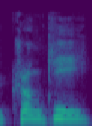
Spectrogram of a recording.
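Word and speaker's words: Krahnke: Artist Andrew Kroni rhymes with donkey.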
